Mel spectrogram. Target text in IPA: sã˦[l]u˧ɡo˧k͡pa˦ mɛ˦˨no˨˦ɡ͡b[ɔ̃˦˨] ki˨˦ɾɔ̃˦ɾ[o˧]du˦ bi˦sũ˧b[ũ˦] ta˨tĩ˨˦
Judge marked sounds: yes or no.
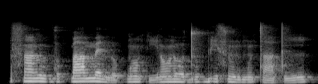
yes, yes, yes, no

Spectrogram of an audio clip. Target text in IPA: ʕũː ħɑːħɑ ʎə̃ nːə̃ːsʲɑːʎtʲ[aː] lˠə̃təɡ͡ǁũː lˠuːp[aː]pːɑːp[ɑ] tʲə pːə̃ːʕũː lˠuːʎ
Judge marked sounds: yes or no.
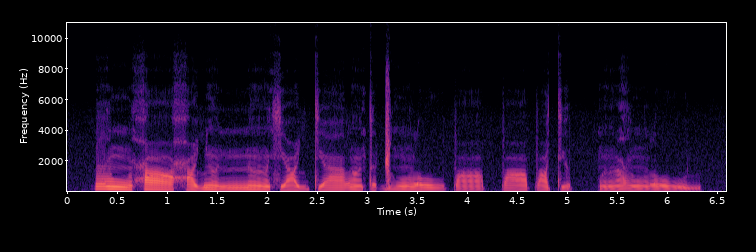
yes, no, yes

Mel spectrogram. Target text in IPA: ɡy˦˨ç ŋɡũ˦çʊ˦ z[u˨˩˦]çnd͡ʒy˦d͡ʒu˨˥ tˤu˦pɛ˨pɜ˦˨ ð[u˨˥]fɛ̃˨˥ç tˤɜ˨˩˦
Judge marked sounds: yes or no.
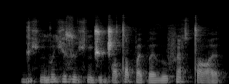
yes, yes

